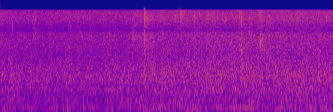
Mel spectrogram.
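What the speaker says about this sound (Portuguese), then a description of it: "Chuvinha bem calma e frio." Steady, soft, cold rain falling continuously, a gentle even patter on surfaces with no voices or thunder.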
